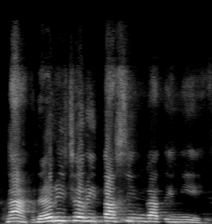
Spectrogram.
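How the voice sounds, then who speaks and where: A woman's voice: sits high, a little slow, low-quality recording. A woman teacher leading a classroom lesson, often asking her students questions.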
